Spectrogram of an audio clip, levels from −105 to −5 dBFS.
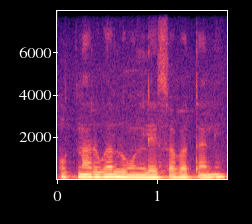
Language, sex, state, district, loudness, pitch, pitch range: Bhojpuri, male, Bihar, Muzaffarpur, -13 LUFS, 110 Hz, 105-115 Hz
